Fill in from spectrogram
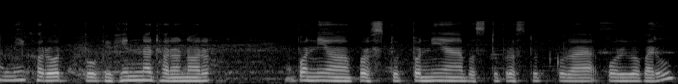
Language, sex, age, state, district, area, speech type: Assamese, female, 45-60, Assam, Barpeta, rural, spontaneous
